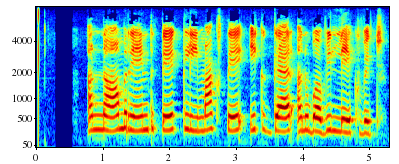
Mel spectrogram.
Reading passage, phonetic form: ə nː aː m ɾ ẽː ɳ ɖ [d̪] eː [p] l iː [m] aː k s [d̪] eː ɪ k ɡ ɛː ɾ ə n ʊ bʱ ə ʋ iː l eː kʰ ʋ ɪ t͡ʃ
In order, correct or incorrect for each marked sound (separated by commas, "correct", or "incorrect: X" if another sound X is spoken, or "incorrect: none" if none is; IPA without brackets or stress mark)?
incorrect: t̪, incorrect: k, correct, incorrect: t̪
